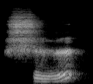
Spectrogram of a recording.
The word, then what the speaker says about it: 十: Now, the intersecting vertical line, make it into a 10, pronounced as 十.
